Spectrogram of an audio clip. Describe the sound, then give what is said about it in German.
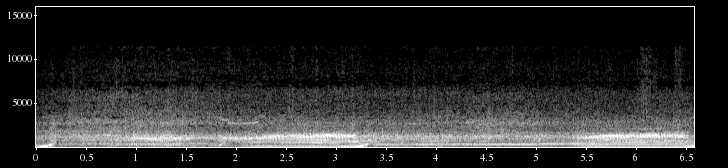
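Whales calling to each other underwater, picked up by a microphone connected to an amplifier and held in the sea: a mix of low rising moans and higher drawn-out tonal cries that overlap and sweep in pitch, steady and fairly loud over a hissing, murky background. “So hört sich das an, wenn Wale untereinander bequatschen, was es so Neues gibt.”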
